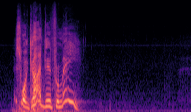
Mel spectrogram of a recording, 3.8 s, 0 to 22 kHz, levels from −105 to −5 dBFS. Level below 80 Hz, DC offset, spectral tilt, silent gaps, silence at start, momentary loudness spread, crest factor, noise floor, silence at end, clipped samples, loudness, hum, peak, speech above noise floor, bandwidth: -56 dBFS; under 0.1%; -5.5 dB/octave; none; 0.3 s; 12 LU; 22 dB; -74 dBFS; 2.25 s; under 0.1%; -29 LUFS; none; -12 dBFS; 46 dB; 12.5 kHz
